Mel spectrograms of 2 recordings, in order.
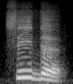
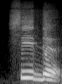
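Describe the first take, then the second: Both takes have the same delivery.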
